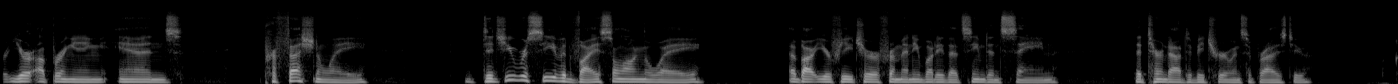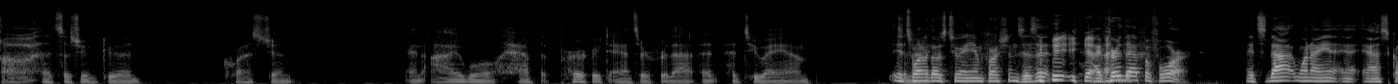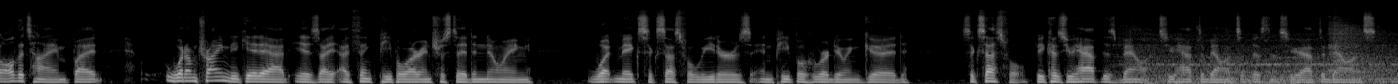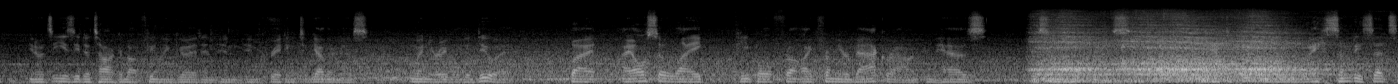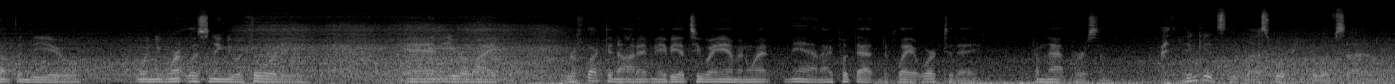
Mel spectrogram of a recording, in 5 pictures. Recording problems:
train or aircraft noise; very loud; from 39 s on; 2 dB above the speech

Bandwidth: 14.5 kHz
